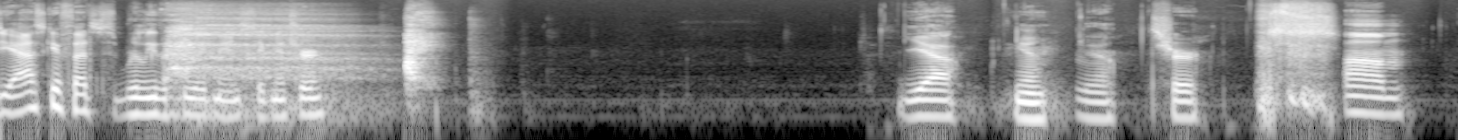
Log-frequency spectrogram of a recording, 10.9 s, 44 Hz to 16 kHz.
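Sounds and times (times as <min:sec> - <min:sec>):
speech: 0:00.0 - 0:02.6, 0:06.8 - 0:10.6
single loud sneeze: 0:01.2 - 0:03.4, 0:09.4 - 0:10.1.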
